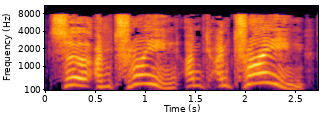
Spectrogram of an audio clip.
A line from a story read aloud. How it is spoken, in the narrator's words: said Harry desperately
